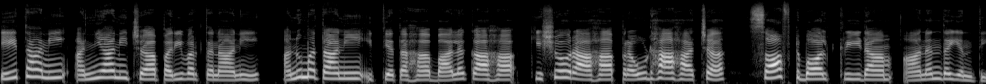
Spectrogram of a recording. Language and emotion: Sanskrit, neutral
